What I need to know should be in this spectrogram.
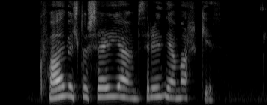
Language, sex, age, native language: Icelandic, female, 60-69, Icelandic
